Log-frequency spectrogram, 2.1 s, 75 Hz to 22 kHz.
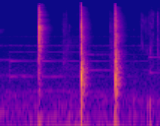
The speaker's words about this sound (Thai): หันสาวดีตบมือ3ครั้ง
